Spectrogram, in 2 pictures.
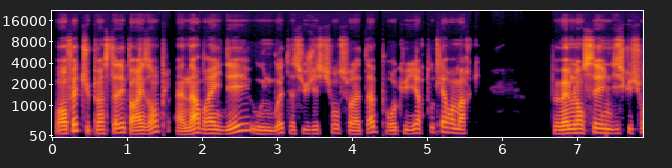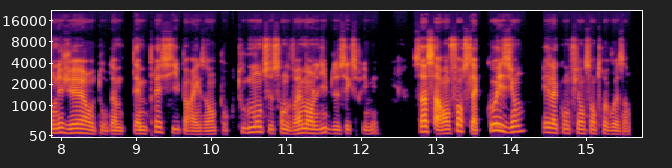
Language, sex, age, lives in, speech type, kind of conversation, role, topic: French, male, 55-59, France, read, expert-assistant, expert, Quelles idées originales pourraient transformer une rue banale en lieu de vie animé ?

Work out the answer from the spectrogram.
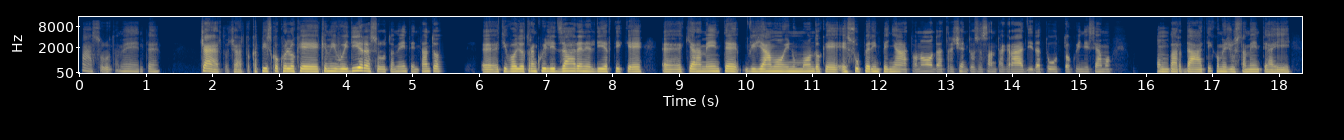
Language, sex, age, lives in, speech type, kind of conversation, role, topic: Italian, male, 40-44, Italy, conversation, advice, advisor, Come posso proteggere le mie sessioni creative dalle interruzioni quotidiane?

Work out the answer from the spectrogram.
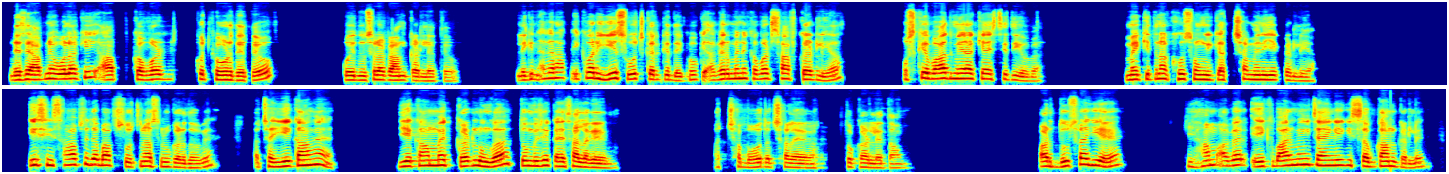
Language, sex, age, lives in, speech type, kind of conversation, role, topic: Hindi, male, 20-24, India, conversation, advice, advisor, मैं बार-बार काम टाल देता/देती हूँ और बाद में गहरा पछतावा महसूस करता/करती हूँ—मैं इस आदत को कैसे बदलूँ?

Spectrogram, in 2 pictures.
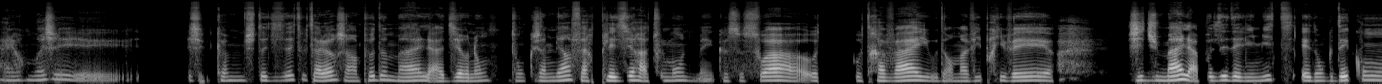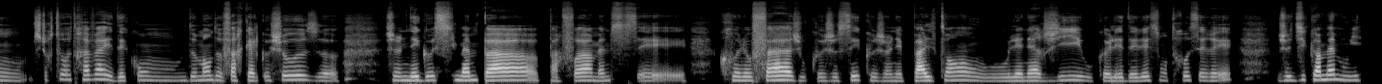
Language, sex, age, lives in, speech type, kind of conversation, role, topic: French, female, 35-39, France, conversation, advice, user, Comment décririez-vous vos envies intenses de malbouffe en période de stress ?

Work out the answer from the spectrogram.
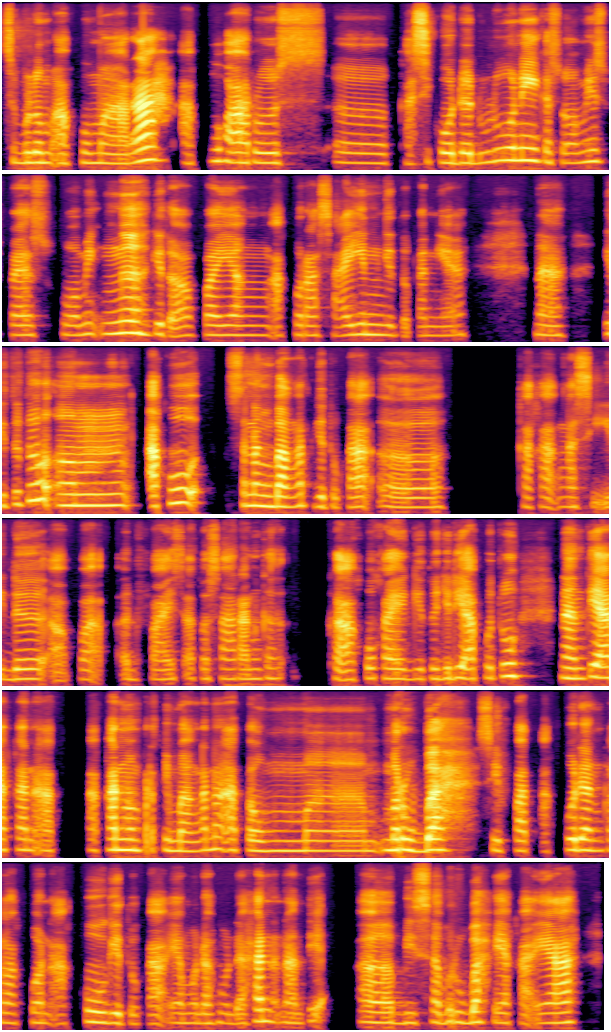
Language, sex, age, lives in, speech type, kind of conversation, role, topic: Indonesian, female, 35-39, Indonesia, conversation, advice, user, Bagaimana cara mengelola emosi saat rutinitas sehari-hari terasa berat?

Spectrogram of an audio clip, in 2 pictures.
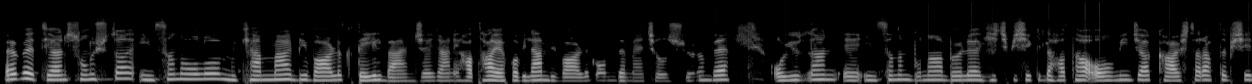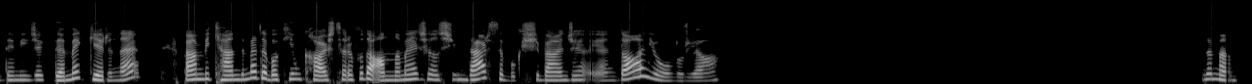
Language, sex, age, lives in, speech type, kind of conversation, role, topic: Turkish, female, 20-24, Germany, conversation, unstructured, none, Kendi hatalarımızı kabul etmek neden önemlidir?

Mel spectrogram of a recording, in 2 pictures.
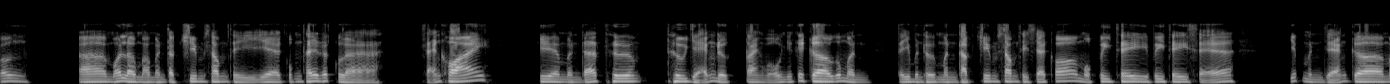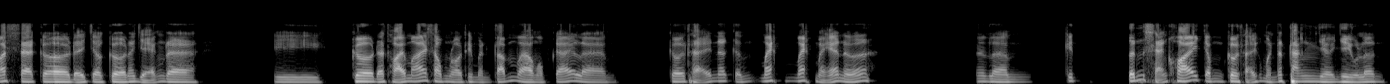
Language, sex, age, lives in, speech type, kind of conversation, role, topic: Vietnamese, male, 30-34, Vietnam, conversation, unstructured, none, Bạn thường bắt đầu ngày mới như thế nào để tràn đầy năng lượng?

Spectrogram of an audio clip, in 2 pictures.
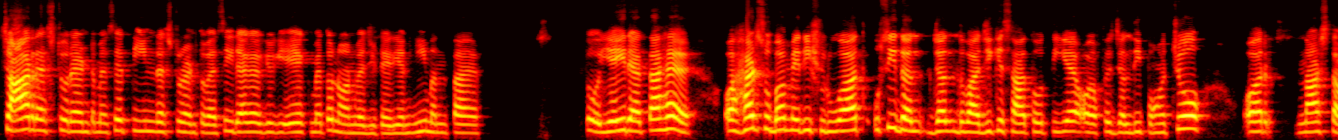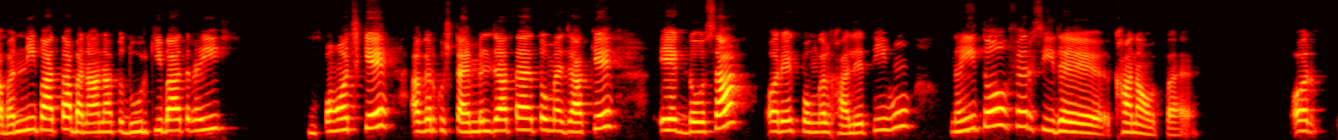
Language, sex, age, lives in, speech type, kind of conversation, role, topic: Hindi, female, 25-29, India, conversation, advice, user, नौकरी की वजह से रोज़ फास्ट फ़ूड खाना पड़ रहा है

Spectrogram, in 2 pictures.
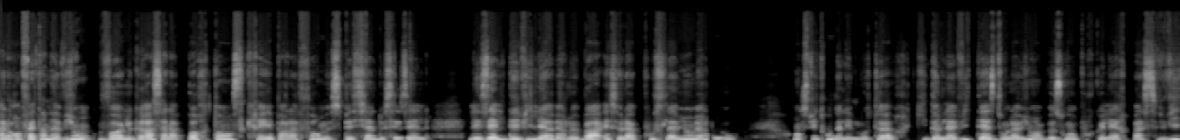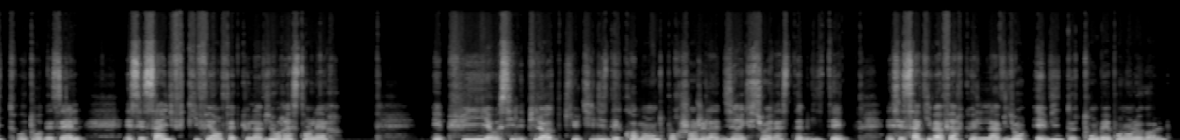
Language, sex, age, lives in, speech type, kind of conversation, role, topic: French, female, 25-29, France, read, expert-assistant, expert, Comment les avions peuvent-ils voler dans le ciel ?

